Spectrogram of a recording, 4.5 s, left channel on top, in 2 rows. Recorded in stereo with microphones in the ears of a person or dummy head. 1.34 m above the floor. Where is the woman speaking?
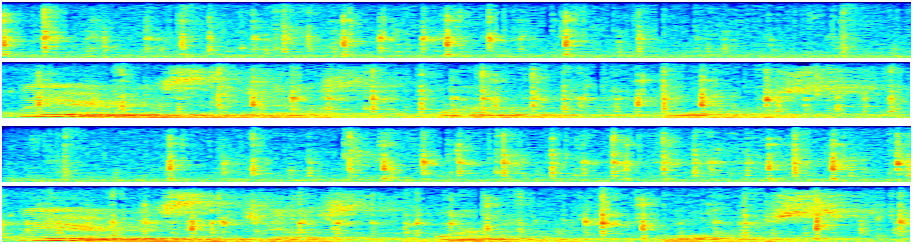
5° right (ahead or behind), 1.0 m; by 4.5 s 35° right (ahead or behind), 2 m.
